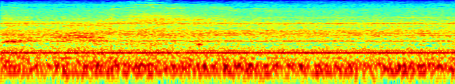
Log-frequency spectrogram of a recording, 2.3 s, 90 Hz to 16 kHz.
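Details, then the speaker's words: Dell Dimension 2100 desktop pulled from recycling, first power-on; thin steady whine over airy rushing from a terrible-sounding fan, power supply smelling warm, no video signal. "oh listen to that hard guys oh that's wonderful something some kind of fan in there that's just sounds terrible"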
